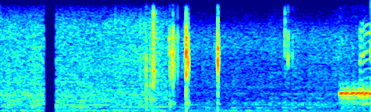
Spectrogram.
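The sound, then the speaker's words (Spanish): Voicemail beep tone, a single steady mid-pitched electronic beep that sounds near the end after a stretch of low line hiss and a few small clicks. “El usuario no puede recibir llamadas en este momento. Por favor, deje un mensaje en la casilla de voz después de la señal.”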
